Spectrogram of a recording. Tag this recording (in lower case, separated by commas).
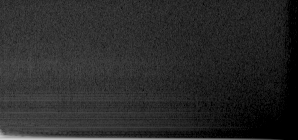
guitar, plucked string instrument, musical instrument, bass guitar, music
